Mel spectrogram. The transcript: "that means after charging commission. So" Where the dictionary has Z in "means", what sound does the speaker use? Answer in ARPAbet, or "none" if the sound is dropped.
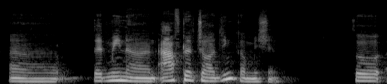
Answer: none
